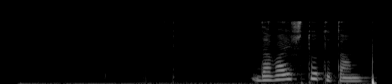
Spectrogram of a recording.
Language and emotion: Russian, neutral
